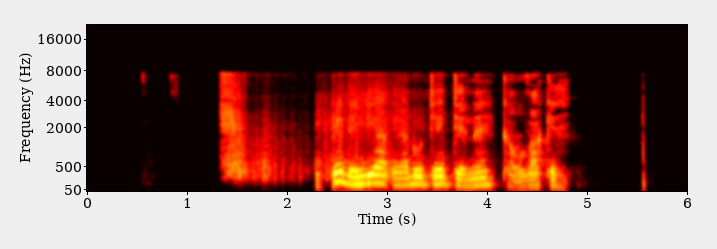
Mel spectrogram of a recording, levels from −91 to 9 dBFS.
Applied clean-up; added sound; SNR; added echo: neural mask model RNNoise.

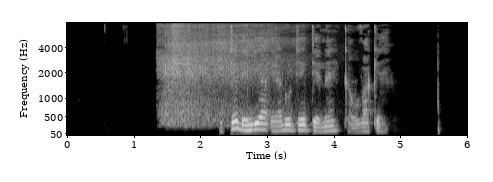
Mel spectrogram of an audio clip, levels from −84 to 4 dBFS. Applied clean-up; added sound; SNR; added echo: none; Fire; 4 dB; none.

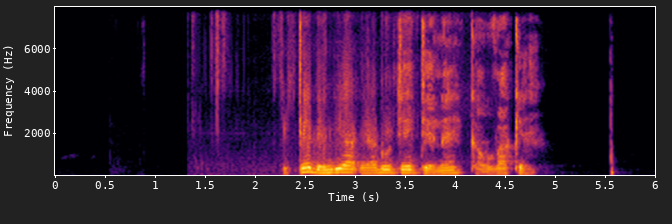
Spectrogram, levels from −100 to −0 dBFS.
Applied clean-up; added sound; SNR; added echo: neural separator model SepFormer DNS4.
